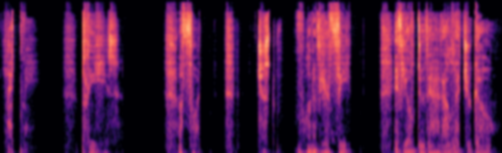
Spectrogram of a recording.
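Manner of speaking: soft, hushed, pleading; whispering. Acted. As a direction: whisper it like a secret. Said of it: "He whispered".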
